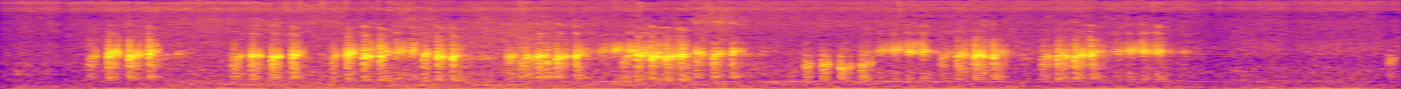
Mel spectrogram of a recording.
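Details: A dense chorus of frog croaks: rapid pulsed rattling notes follow one another almost without a break over a constant low hum.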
